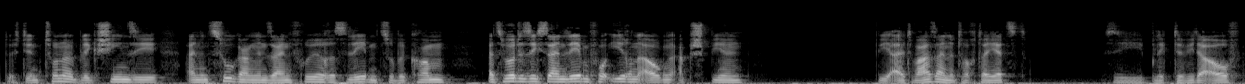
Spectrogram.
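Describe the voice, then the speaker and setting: A man reading a literary story aloud in a slow, measured, emotive way with long pauses. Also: lowish voice, lo-fi sound. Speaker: narrator.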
